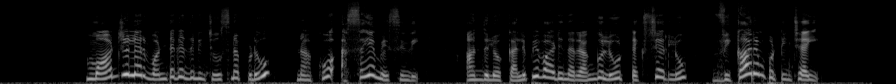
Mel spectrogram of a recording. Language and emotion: Telugu, disgusted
